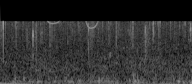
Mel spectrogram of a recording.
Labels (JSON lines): {"label": "biophony, dolphin", "recorder": "SoundTrap 500"}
